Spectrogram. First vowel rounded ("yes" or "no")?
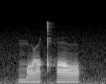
yes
